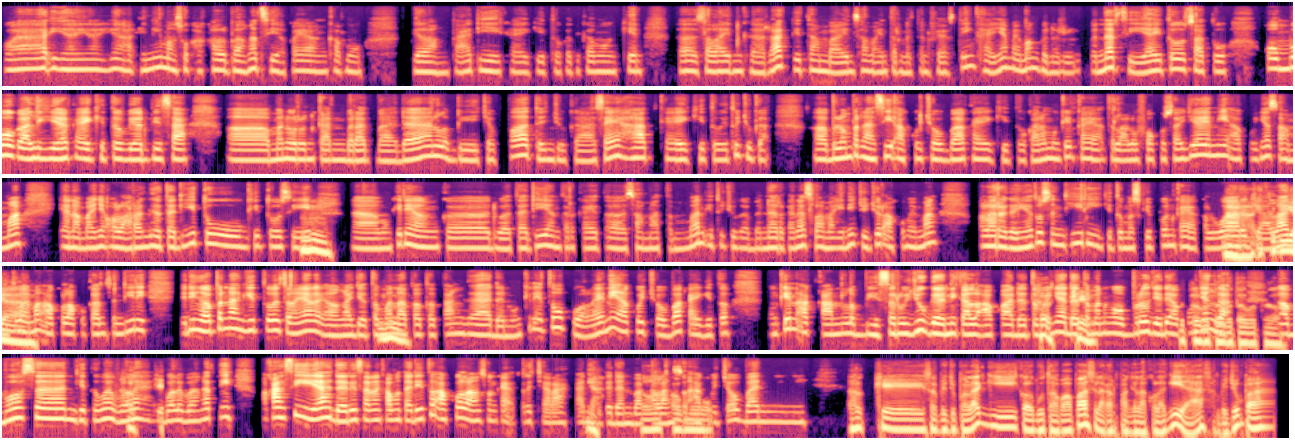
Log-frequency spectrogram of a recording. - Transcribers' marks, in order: in English: "intermittent fasting"; other background noise
- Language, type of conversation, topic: Indonesian, advice, Bagaimana cara tetap termotivasi untuk lebih sering bergerak setiap hari?
- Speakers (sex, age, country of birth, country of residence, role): female, 30-34, Indonesia, Indonesia, user; male, 35-39, Indonesia, Indonesia, advisor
